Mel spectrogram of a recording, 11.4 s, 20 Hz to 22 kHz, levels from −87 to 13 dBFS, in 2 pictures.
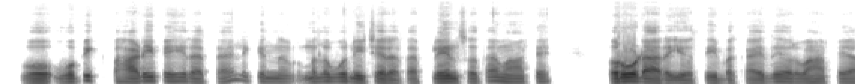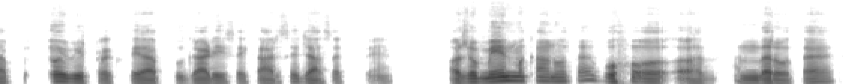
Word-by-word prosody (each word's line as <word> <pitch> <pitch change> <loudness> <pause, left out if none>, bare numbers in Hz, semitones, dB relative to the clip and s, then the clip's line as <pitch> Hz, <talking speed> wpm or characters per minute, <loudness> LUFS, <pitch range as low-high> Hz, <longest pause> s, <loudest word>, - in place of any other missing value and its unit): वो 105 0 +4
वो 120 +3 +1
भी 165 - +3
पहाड़ी 120 +3 +2
पे 140 -2 -4
ही 135 - 0
रहता 110 -5 -4
है 160 - -6
लेकिन 130 -8 -6
मतलब 125 +4 -4
वो 135 - +3
नीचे 110 -2 +2
रहता 95 +2 -3
है, 100 - -4
प्लेन्स 115 -1 +4
होता 140 +7 -3
है, 140 - 0
वहाँ 115 -1 -1
पे 125 -1 -6 0.4
रोड 135 +3 +11
आ - - +7
रही 95 0 0
होती 95 +2 -3
है 95 - -1
बकायदे 95 +8 -3
और 115 -3 +1
वहाँ 105 0 -1
पे 105 - -4
आप 100 -1 -3 0.3
कोई 130 -1 +2
भी 115 - 0
ट्रक 100 -2 -11
से 105 - -5
आप 90 - -2 0.2
गाड़ी 95 0 -2
से, 100 - -14
कार 95 -2 -8
से 120 +5 -11
जा 95 -5 -3
सकते 100 +2 -20
हैं। 100 - -20 0.4
और 100 - -1
जो 115 - +2
मेन 140 +6 +5
मकान 145 -2 -2
होता 135 +4 -6
है 175 - -8
वो 120 - +2 0.3
अ, 95 -1 -9 0.2
अंदर 100 -1 -1
होता 105 +6 -6
है, 120 - -11
110 Hz, 275 wpm, -23 LUFS, 100-130 Hz, 0.4 s, रोड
